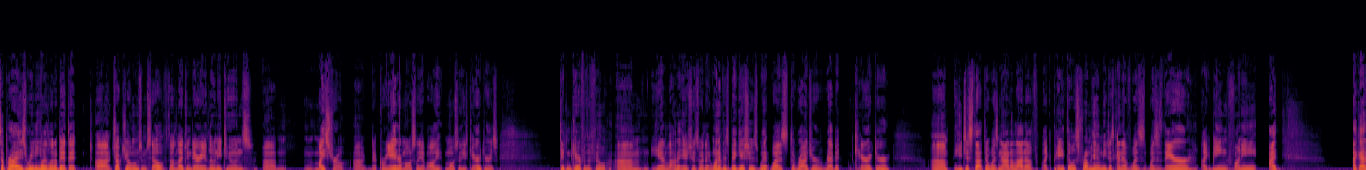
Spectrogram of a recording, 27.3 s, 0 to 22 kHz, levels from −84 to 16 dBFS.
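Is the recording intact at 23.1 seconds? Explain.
Yes, the speech at 23.1 seconds is intact, with no audible fault at that moment.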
